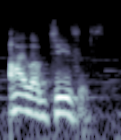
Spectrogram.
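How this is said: It sounds sincere and loving.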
